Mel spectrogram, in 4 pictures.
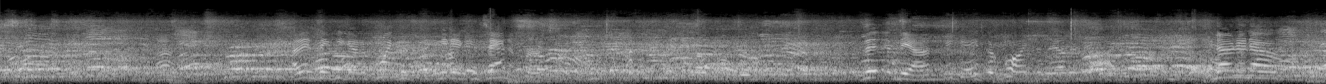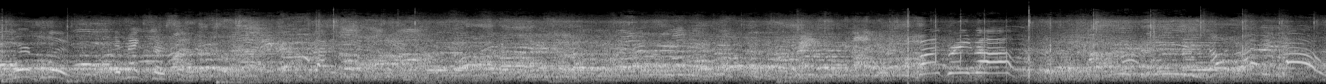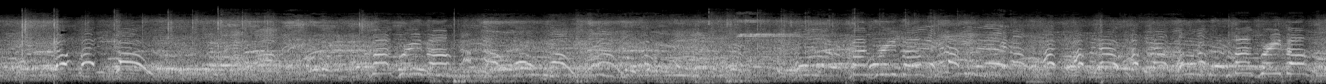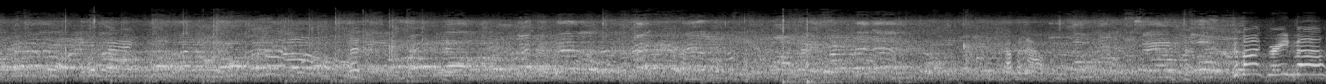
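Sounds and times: crowd calling out: 0.0 - 53.0.

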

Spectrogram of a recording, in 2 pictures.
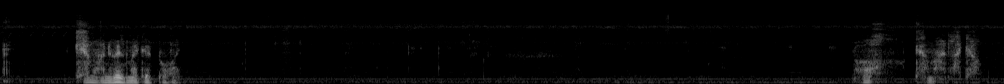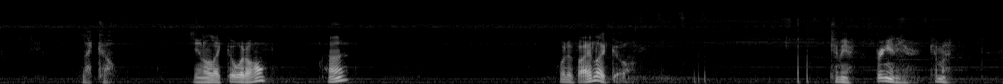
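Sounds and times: crickets chirring: 0.0 - 20.0
quiet voice sounds: 8.5 - 11.3.

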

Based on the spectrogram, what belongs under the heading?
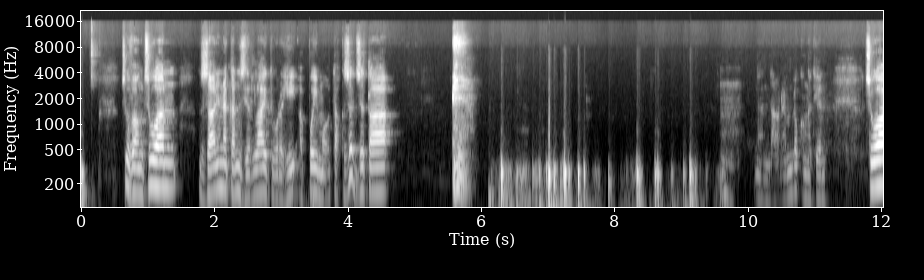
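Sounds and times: person coughing: 5.6 - 6.0
microphone handling thumps: 6.1 - 9.7.

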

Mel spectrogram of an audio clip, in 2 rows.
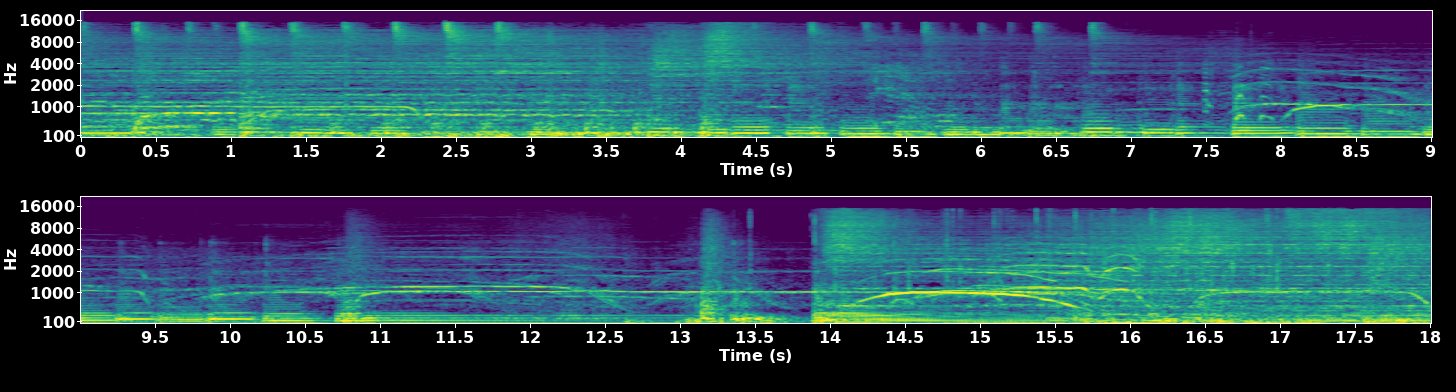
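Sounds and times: audience cheering and whooping: 0.0 - 4.6, 6.7 - 18.0
rock band playing live: 0.0 - 18.0.

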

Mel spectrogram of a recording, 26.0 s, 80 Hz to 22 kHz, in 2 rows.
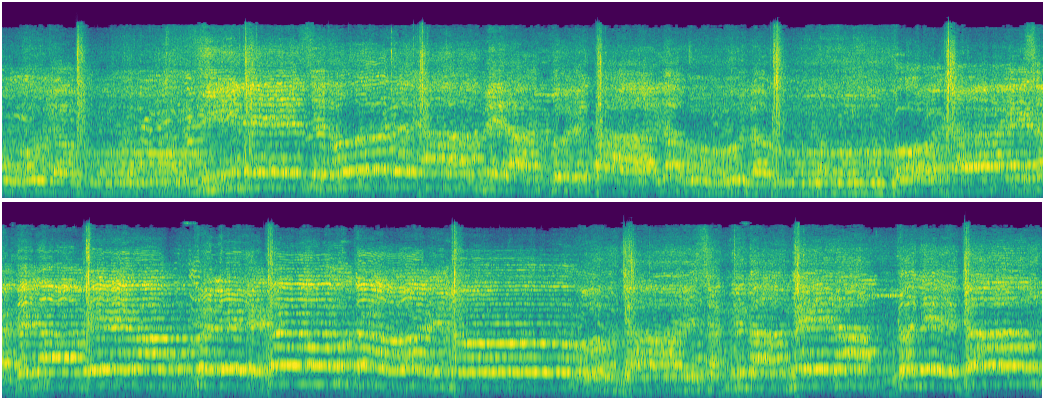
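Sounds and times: men chanting a lament in unison: 0.0 - 26.0
chest-beating slaps: 0.8 - 1.3, 2.9 - 5.7, 7.4 - 8.0, 9.5 - 10.0, 11.7 - 12.2, 14.0 - 14.4, 18.5 - 19.0, 20.7 - 21.2, 22.8 - 23.3, 25.0 - 25.5.

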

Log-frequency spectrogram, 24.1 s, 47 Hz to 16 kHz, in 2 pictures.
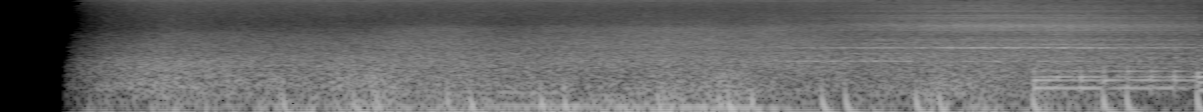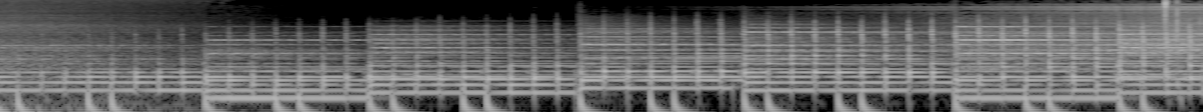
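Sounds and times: low steady rumbling: 0.7 - 21.0
sustained music chord: 9.8 - 24.0.

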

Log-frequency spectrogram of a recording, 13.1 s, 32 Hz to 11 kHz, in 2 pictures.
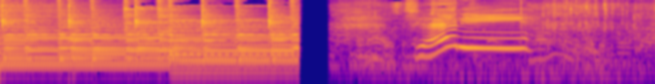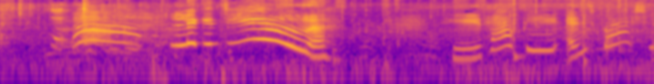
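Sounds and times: water splashing in pool: 4.9 - 13.0.

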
